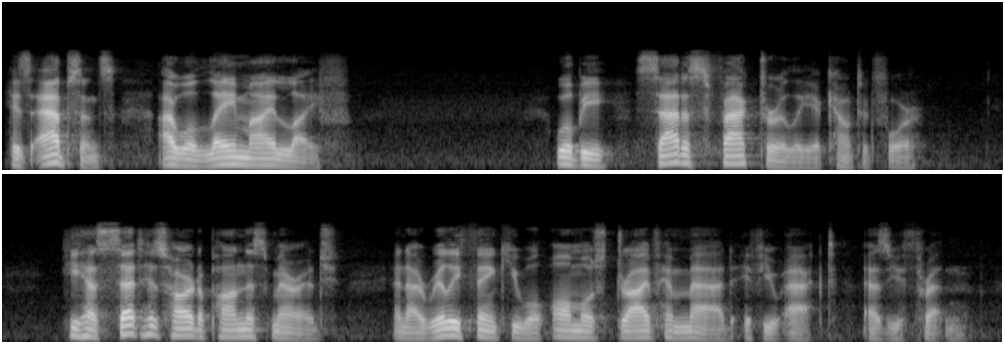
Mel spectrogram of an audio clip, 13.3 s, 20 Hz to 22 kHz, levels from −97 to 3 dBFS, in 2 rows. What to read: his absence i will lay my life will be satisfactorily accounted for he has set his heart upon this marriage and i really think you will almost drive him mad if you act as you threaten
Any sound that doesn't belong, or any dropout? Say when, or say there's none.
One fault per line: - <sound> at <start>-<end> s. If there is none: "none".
none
